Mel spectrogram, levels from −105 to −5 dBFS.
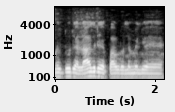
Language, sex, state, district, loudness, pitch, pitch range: Rajasthani, male, Rajasthan, Churu, -16 LUFS, 115 Hz, 110-125 Hz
